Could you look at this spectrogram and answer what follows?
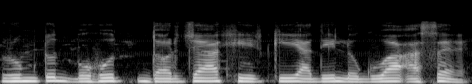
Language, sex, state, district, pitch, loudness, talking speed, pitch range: Assamese, male, Assam, Sonitpur, 145 Hz, -14 LUFS, 100 wpm, 135-150 Hz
